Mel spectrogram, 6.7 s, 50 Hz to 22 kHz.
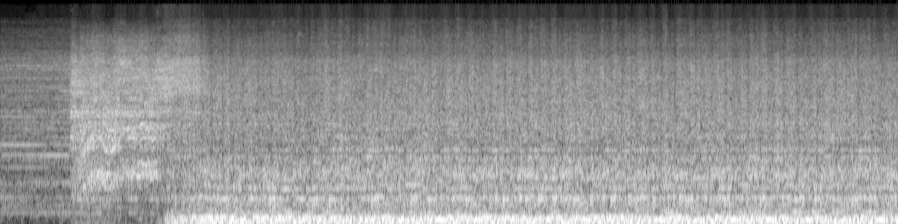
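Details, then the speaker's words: Freshly rebuilt V8 first start, about two minutes run: short crank, then catches into a deep, slightly lumpy rumble that settles; still untuned, timing not set, temporary plugs, needs good plugs. "yeah all right it fired up uh the camera wasn't going this ain't got but about three percent battery left but it did fire up I got to get some plugs and put in it"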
